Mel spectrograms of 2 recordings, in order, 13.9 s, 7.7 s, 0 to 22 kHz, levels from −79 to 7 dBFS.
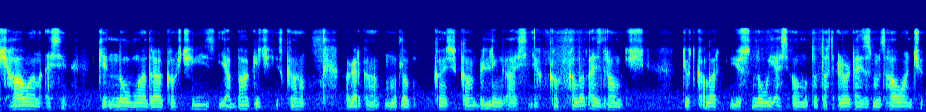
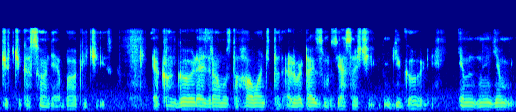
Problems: low volume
